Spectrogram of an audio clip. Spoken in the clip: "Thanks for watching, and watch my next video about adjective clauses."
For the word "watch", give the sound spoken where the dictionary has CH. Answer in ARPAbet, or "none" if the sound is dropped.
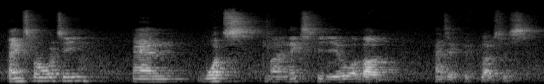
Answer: S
